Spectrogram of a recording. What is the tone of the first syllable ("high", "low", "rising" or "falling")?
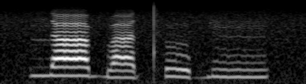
high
